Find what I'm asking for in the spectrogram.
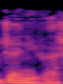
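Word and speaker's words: Janiva: Pisze się tak, jak literuje Janiwa przez V, Janiwa się czyta.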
